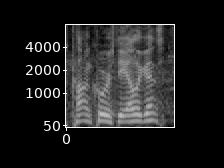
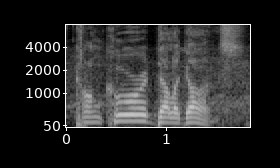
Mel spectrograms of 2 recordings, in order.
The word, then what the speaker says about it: Concours d'Elegance: Anyway, this is at the Lakewood Yacht Club, and it's the annual car and boat show, Keels and Wheels Concours d'Elegance.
